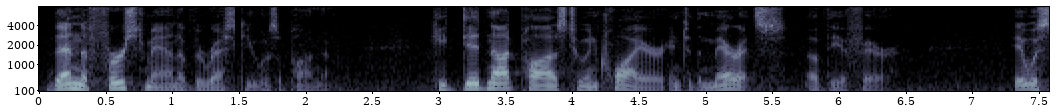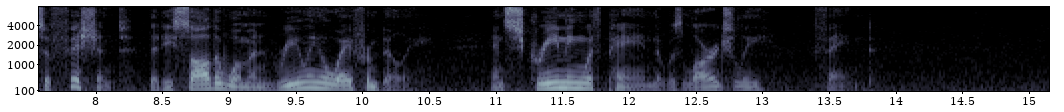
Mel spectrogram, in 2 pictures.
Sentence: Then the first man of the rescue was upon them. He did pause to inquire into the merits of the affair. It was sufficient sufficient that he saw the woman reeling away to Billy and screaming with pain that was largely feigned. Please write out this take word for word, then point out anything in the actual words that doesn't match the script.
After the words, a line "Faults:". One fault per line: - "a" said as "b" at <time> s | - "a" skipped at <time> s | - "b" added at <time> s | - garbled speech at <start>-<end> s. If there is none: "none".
Then the first man of the rescue was upon them. He did not pause to inquire into the merits of the affair. It was sufficient that he saw the woman reeling away from Billy and screaming with pain that was largely feigned.
Faults:
- "not" added at 3.4 s
- "sufficient" skipped at 8.3 s
- "to" said as "from" at 9.9 s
